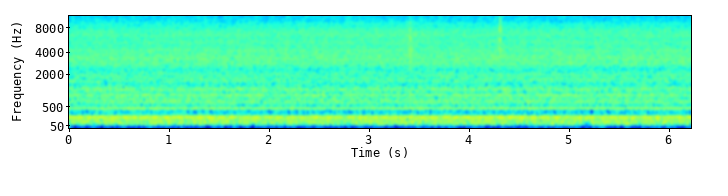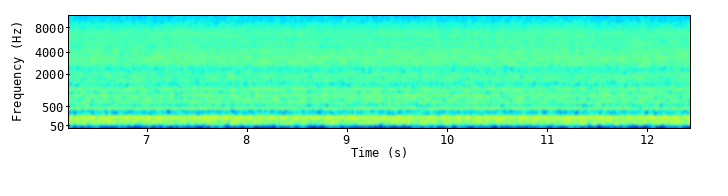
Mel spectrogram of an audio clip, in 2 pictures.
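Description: Cessna 182 avionics and electrical equipment humming steadily just after the master and avionics switches are switched on, with the G1000 displays booting: one steady low tone with a fainter overtone above it.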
